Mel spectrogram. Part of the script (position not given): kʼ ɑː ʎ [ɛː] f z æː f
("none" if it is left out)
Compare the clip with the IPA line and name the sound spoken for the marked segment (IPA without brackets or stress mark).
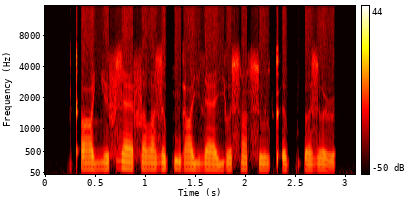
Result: ɪː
